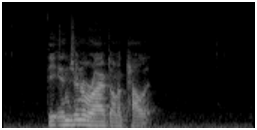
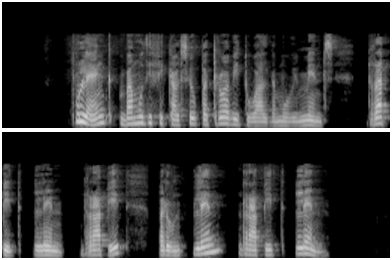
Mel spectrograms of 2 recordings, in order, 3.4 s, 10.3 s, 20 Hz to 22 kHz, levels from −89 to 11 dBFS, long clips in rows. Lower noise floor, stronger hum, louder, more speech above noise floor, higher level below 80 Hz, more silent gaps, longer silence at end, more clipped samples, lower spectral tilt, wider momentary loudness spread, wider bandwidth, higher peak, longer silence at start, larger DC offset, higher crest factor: second, -64 dBFS vs under -90 dBFS; neither; second, -32 LUFS vs -18 LUFS; second, 33 dB vs over 73 dB; about the same, -60 dBFS vs -60 dBFS; second, none vs 4.70-4.85 s, 5.45-5.59 s, 6.01-6.21 s, 7.13-7.25 s, 7.65-7.71 s, 8.18-8.31 s, 8.97-9.07 s; first, 1.4 s vs 0.9 s; neither; first, -8 dB/octave vs -5 dB/octave; first, 13 LU vs 10 LU; first, 11.5 kHz vs 8 kHz; second, -14 dBFS vs -2 dBFS; second, 0.6 s vs 1 s; neither; about the same, 20 dB vs 18 dB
